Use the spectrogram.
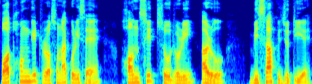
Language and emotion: Assamese, neutral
